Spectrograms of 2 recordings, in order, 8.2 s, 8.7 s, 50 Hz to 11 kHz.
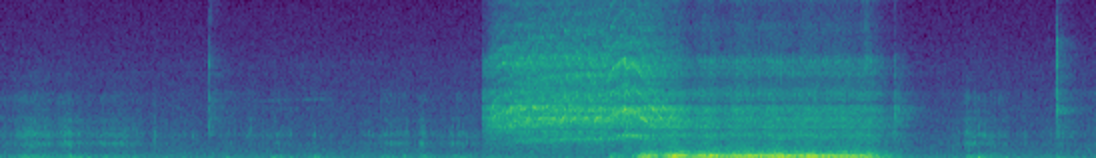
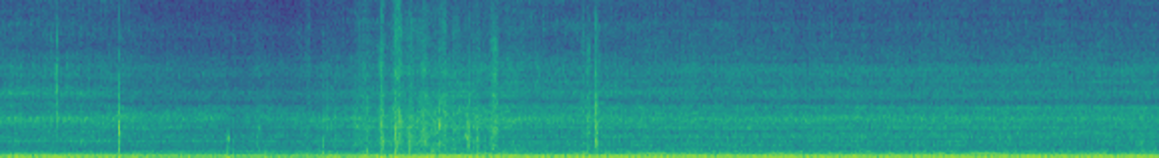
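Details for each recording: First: Yamaha R6 (2006-16) track bike after a left-side crash: harsh high-pitched gear whir for about three seconds as the starter cranks, though it still starts and runs; likely starter clutch idle gear out of place behind the left stator cover. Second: Yamaha R6 (2006-16) after refitting the left stator cover with new gasket torqued to spec: a few light clicks, then steady even idle with no starter grinding. Normal start and idle.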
